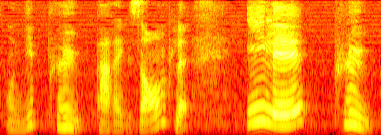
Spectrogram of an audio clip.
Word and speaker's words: plus: Mais quand l'adjectif commence par envoyer, on doit faire la liaison plus.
